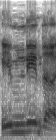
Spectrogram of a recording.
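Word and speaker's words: 입니다: ইমনিদা। ইমনিদা। ইমনিদা। ইমনিদা। ওরা নিয়ন থাকলে ইমনিদা। ইমনিদা। এই যে হ্যাঁ, বিয়ে পর পরে ইমনিদা। নিউন আছে, এজন্য বিয়ে পর উচ্চারণ ম জি।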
